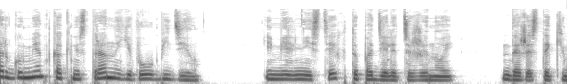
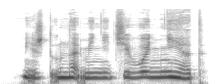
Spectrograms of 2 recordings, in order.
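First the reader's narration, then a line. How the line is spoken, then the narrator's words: Whimpering. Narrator (Russian): захныкала я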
